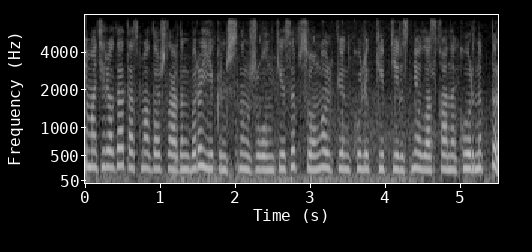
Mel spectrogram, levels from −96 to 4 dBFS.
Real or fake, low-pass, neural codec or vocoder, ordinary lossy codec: real; 7.2 kHz; none; none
